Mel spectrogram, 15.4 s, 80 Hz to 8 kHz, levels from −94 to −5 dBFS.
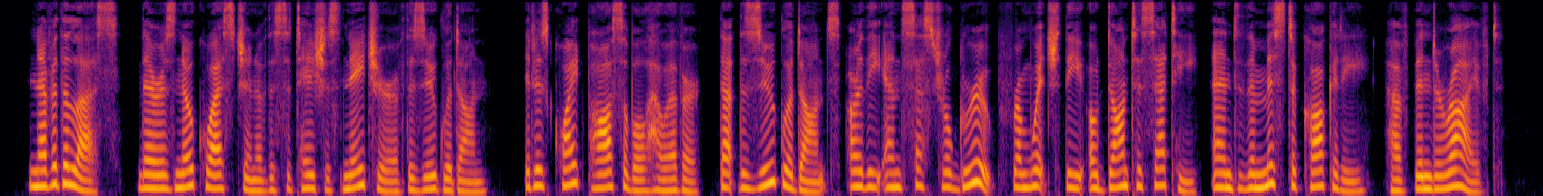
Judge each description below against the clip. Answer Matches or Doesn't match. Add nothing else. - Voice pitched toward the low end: Doesn't match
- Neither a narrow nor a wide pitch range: Matches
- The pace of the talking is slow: Matches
